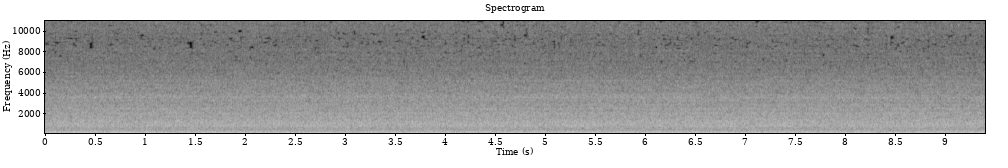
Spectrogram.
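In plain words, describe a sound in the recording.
Jet engines hum steadily with a low, constant roar.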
